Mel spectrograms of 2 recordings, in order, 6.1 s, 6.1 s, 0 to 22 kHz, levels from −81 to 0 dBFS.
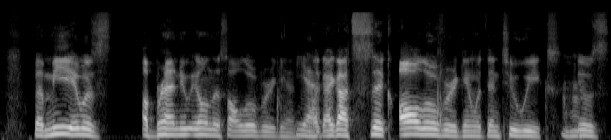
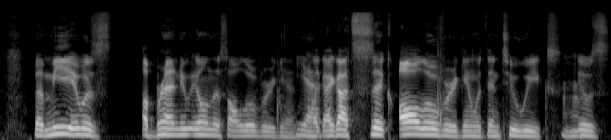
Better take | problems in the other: second | garbled, watery; slightly; nothing above 14.5 kHz

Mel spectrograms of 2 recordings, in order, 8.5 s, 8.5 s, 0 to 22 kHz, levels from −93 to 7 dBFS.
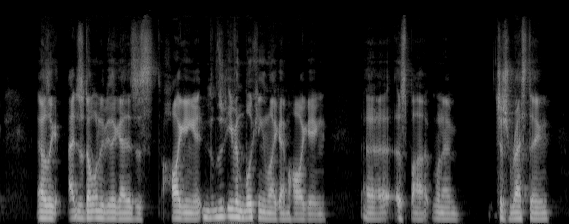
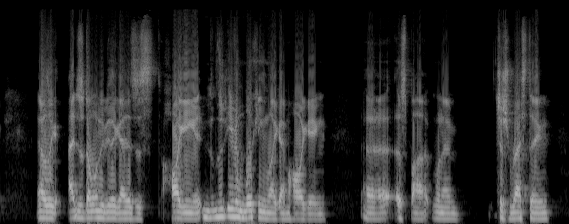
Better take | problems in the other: first | distortion; slight; 4% of the sound clipped

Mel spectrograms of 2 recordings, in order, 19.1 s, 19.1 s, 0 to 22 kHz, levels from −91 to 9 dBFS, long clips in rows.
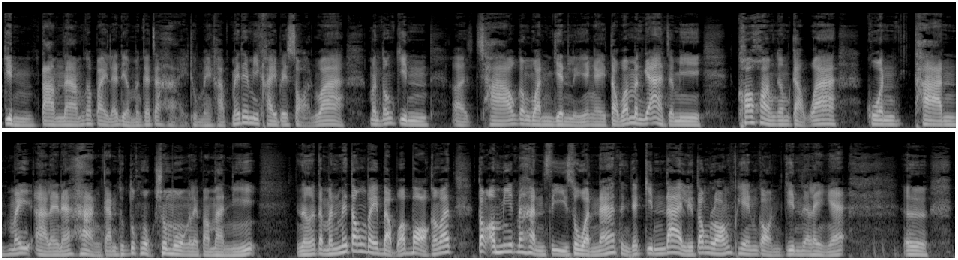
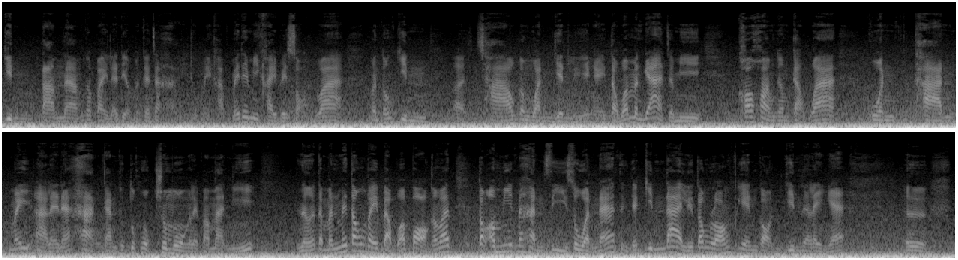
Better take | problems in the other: first | low rumble; loud; throughout; 8 dB below the speech

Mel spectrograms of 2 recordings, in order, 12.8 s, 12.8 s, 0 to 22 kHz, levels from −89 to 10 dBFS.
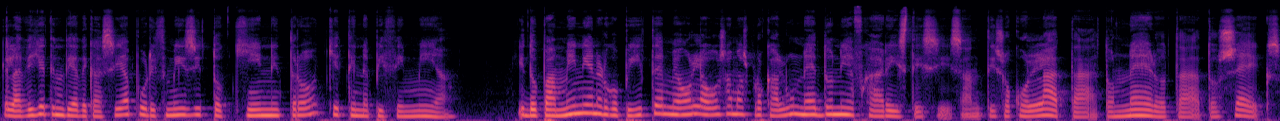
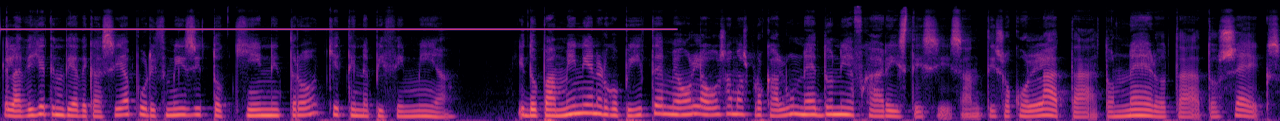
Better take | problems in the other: first | high-pitched whine; loud; until 7 s; 8 kHz, 5 dB below the speech

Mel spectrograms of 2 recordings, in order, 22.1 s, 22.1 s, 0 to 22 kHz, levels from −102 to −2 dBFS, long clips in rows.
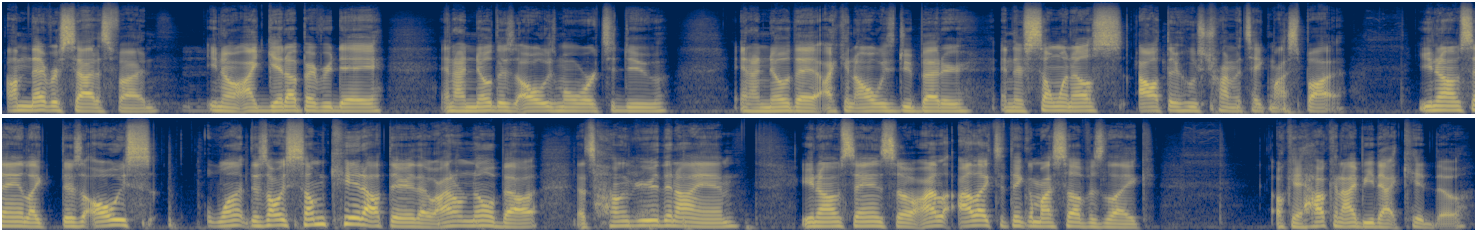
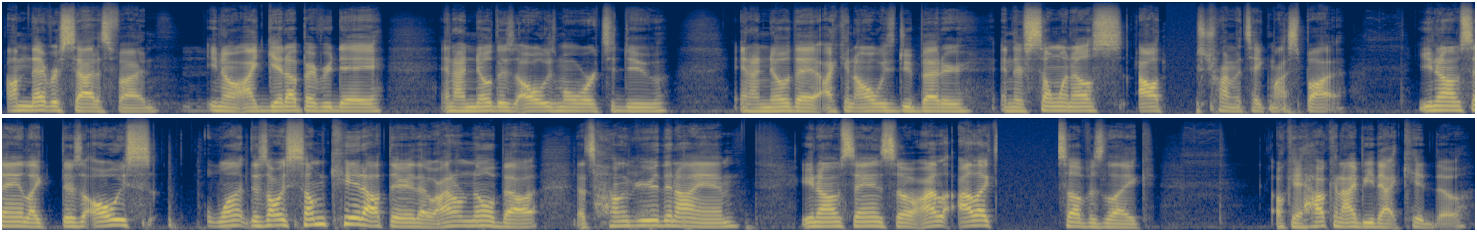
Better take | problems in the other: first | audio cutting out; at 8.5 s and at 19 s

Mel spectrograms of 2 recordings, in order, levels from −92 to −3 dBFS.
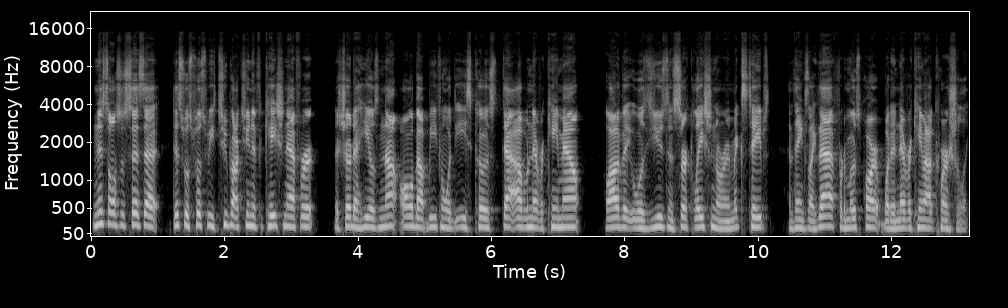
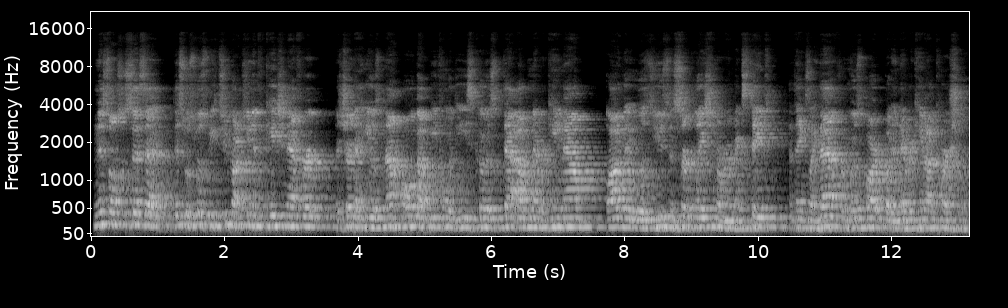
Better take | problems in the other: first | room echo; noticeable; dies away in 1.3 s // off-mic speech; far

